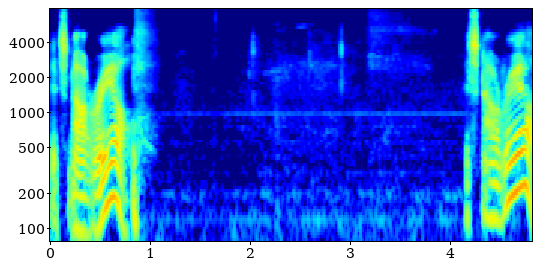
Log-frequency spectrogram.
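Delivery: mock mutter under breath. Retelling a moment alone on the front lawn: imitating muttering under breath. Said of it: "I said it out loud under my breath".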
